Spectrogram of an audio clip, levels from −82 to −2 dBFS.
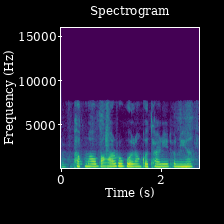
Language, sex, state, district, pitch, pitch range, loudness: Garo, female, Meghalaya, South Garo Hills, 280 Hz, 275-285 Hz, -17 LUFS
